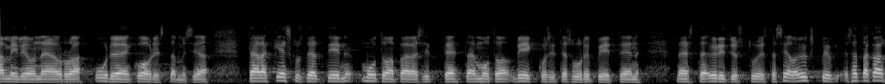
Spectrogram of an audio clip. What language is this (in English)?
Finnish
